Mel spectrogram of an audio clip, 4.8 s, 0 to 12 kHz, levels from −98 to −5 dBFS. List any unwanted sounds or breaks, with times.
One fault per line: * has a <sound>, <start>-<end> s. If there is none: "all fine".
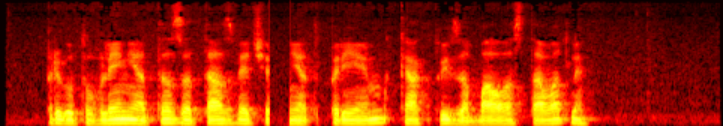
* has a dropout, 1.8-1.9 s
